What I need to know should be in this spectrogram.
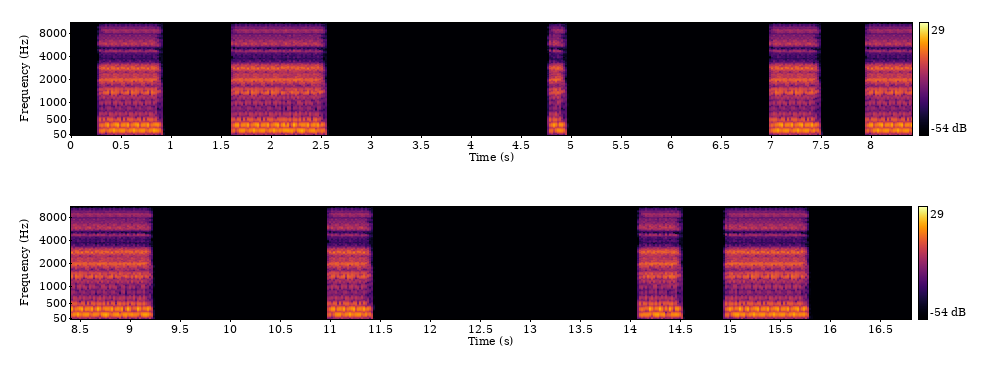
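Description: Rapid electronic blips chatter in short bursts.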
